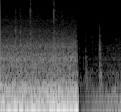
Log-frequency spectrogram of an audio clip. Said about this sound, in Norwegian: Sånn, da stoppet bilen her på et eller annet sted, som vi midt I en gate.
